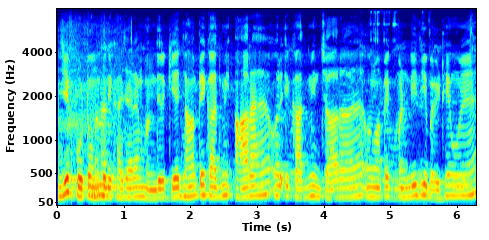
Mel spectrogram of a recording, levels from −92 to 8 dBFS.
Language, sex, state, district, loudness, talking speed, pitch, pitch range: Hindi, male, Chandigarh, Chandigarh, -21 LUFS, 295 wpm, 140 Hz, 135-155 Hz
